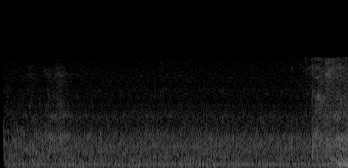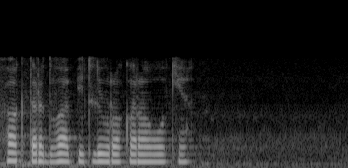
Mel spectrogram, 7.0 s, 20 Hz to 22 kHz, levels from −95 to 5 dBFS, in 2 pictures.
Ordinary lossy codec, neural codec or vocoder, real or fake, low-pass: none; codec, 16 kHz, 8 kbps, FunCodec, trained on Chinese and English, 25 frames a second; fake; 5.4 kHz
